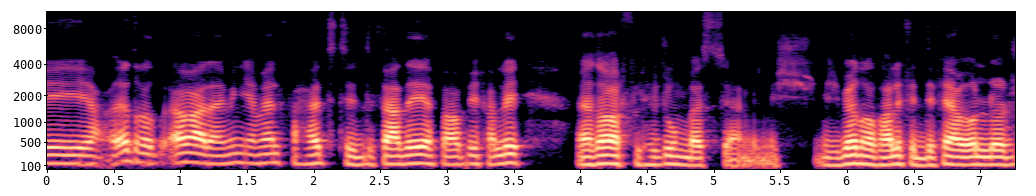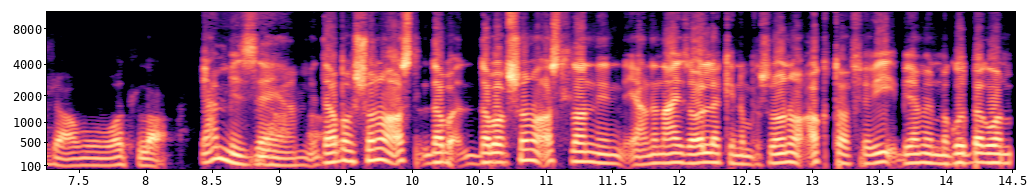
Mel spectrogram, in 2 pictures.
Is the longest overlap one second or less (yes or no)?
yes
